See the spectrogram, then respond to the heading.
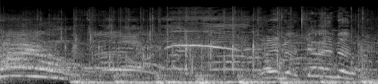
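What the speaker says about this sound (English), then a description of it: "Give him a round of applause." An audience at an evening music performance in Castlemartyr applauds and cheers for a young performer, with clapping, whoops and excited shouting, lively crowd noise and voices throughout.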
